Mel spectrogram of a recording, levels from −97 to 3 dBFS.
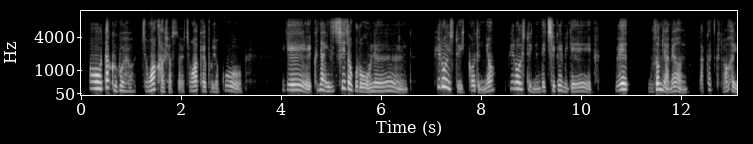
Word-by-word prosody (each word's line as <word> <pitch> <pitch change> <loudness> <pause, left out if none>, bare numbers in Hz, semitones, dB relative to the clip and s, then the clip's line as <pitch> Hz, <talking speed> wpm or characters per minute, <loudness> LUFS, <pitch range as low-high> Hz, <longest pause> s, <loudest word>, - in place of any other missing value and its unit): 어 270 -1 +7
딱 300 +2 +4
그거예요. 175 -5 -5 0.2
정확하셨어요. 195 +6 0
정확하게 175 -1 -2
보셨고 180 +7 -9 0.8
이게 210 - +1
그냥 215 -2 -2
일시적으로 185 - +1
오는 170 - -4 0.5
피로일 330 -3 +3
수도 245 - -12
있거든요. 190 - -5 0.3
피로일 265 -2 +2
수도 - - -12
있는데 130 +7 -10
지금 190 -4 0
이게 150 -1 -6 0.5
왜 230 +5 +8 0.4
무섭냐면 175 - +1 0.2
아까 215 +9 -16
그 - - -24
정확하게 175 -3 -6
185 Hz, 290 characters per minute, -24 LUFS, 165-230 Hz, 0.8 s, 왜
